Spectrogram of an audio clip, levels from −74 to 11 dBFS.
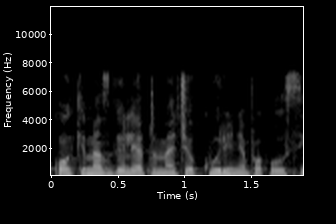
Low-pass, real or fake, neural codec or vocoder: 7.2 kHz; fake; codec, 16 kHz, 4 kbps, X-Codec, WavLM features, trained on Multilingual LibriSpeech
